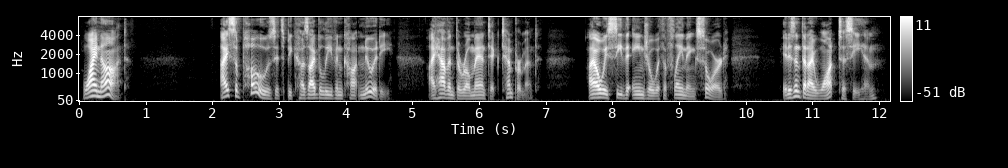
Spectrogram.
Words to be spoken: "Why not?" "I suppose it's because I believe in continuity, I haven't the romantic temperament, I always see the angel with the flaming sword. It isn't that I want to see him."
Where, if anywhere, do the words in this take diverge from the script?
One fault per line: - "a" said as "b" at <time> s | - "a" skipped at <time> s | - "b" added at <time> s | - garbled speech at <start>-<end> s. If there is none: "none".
- "the" said as "a" at 8.8 s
